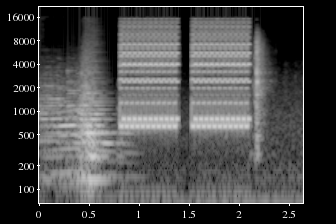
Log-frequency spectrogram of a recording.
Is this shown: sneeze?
no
